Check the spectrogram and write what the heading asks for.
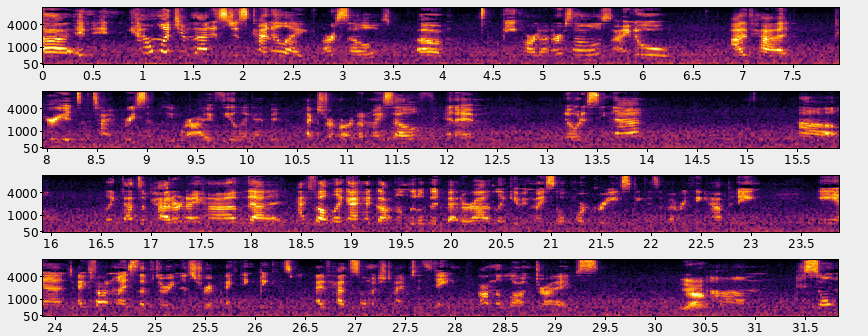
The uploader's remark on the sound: Coming at you from the van! Yes, we recorded this on the road and it feels good to be back on the podcast.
